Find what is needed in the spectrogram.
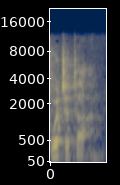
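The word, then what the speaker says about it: Ouachita: do you pronounce it the o-u-a-c-h what cheetah Wichita it's Wichita which are again another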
